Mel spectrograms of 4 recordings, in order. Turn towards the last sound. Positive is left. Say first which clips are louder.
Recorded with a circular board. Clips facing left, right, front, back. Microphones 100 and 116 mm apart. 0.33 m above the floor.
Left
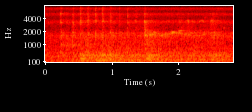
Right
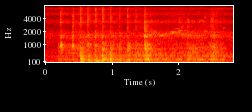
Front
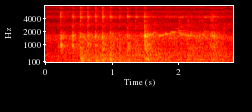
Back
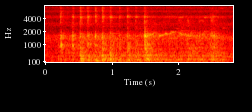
# right 7 dB, back 2 dB
turn(degrees=-95)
